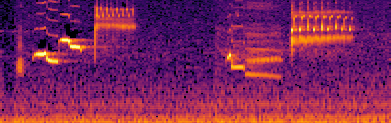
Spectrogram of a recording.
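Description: Wood Thrush song in two phrases: clear, fluty notes sliding downward, each ending in a high, shimmering trill with two voices at once; faint low rumble beneath.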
